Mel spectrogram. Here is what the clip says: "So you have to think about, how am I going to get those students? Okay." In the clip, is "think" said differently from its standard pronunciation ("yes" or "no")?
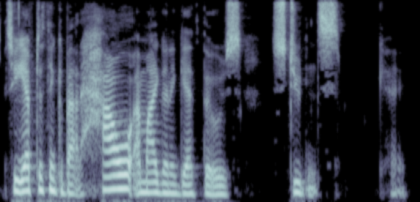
no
